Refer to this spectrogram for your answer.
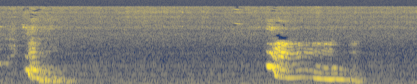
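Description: A golden retriever gives two drawn-out whines, each sliding downward from a higher pitch.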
